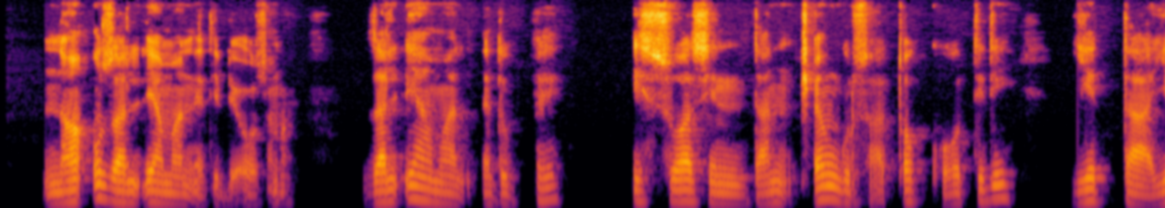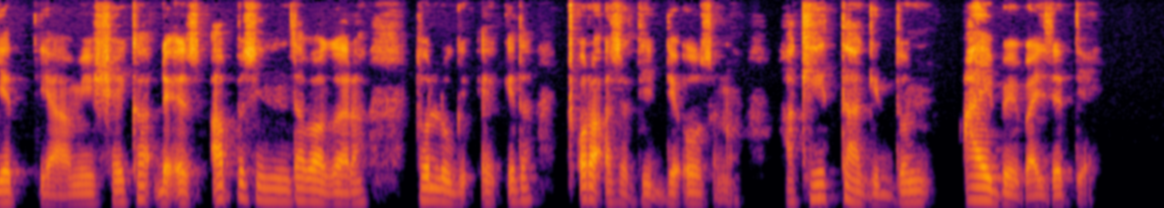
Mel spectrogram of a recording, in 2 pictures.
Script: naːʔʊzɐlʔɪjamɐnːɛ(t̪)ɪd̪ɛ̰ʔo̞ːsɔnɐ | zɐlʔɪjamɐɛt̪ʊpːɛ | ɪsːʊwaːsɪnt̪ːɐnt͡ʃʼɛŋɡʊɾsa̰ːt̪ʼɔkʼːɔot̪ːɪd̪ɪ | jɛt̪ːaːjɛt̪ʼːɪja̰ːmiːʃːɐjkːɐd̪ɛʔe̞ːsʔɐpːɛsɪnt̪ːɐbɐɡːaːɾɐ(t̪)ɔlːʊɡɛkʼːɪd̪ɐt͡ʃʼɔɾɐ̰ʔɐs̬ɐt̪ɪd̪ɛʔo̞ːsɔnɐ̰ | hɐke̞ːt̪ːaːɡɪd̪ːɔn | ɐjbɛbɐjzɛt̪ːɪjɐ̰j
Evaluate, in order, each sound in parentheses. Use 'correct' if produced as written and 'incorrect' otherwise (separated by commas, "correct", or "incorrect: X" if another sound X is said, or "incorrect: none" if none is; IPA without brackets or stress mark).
correct, correct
